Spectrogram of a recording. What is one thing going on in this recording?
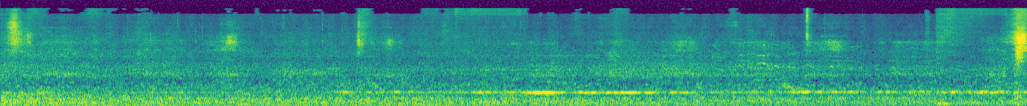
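An electric tram hums as it approaches along a street.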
